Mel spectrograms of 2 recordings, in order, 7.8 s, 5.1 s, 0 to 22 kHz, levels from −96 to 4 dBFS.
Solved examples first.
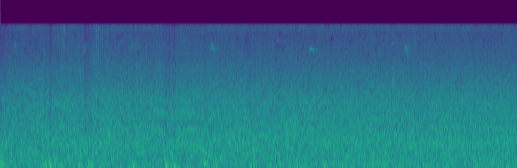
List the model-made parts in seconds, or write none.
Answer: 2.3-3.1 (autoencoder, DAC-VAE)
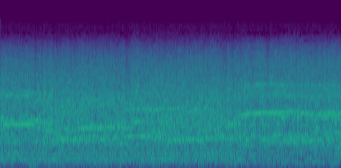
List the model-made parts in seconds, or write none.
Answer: 0.0-0.8 (autoencoder, DAC-VAE); 1.4-5.1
